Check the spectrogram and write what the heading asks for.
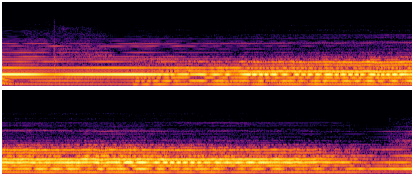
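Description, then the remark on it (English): A single voice sings one long, steady "ah" vowel as part of a meditation chant, held evenly for about ten seconds with a rich, resonant tone and no words, fading out at the end. “Now the ah sound, breath in.”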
